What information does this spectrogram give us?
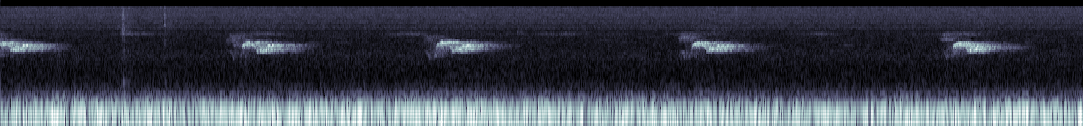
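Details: Kingfisher chick, still bare and pink, being fed fish by its parent, gives five short rasping downward-sliding calls at roughly one-and-a-half-second intervals, with a low steady hum underneath.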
